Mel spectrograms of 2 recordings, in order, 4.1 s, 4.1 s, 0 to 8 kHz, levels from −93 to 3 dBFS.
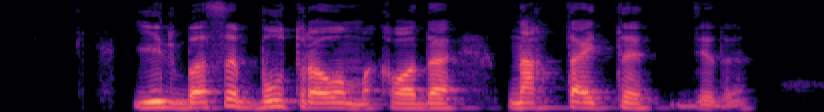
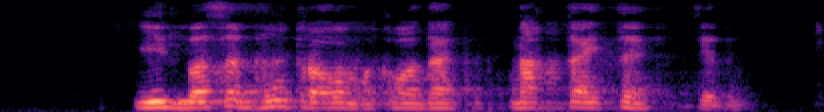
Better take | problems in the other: first | noise reduction (neural mask model DeepFilterNet 3)

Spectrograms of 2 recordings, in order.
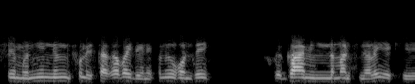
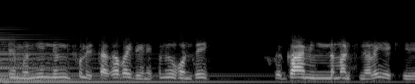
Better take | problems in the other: first | background sound (Acoustic guitar / Strum); 13 dB below the speech

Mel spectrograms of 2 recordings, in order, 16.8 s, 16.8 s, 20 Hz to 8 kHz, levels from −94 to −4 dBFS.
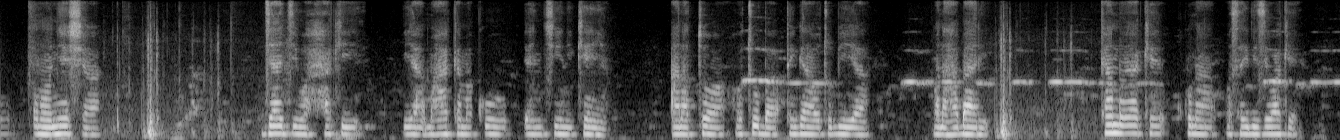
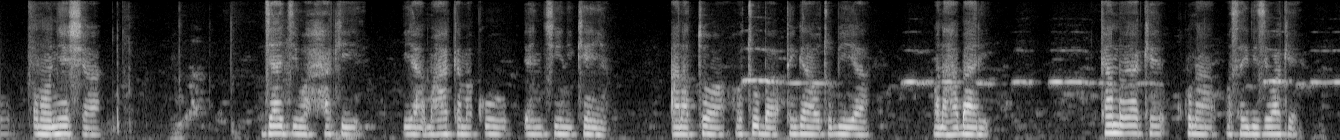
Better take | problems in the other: second | background sound (Car); 10 dB below the speech

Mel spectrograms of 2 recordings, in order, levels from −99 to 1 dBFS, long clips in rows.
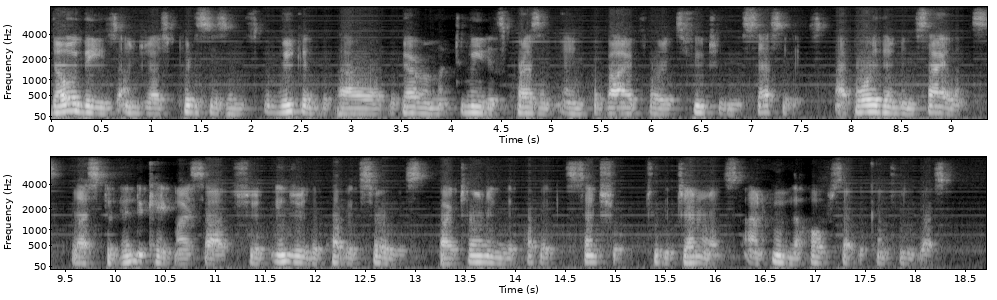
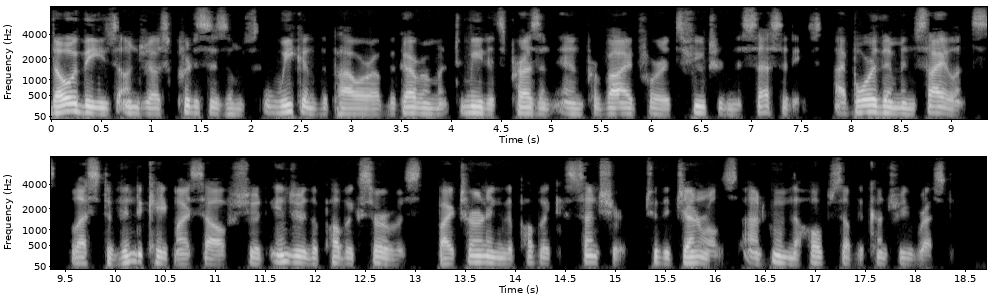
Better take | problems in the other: second | noise reduction (neural separator model SepFormer DNS4)

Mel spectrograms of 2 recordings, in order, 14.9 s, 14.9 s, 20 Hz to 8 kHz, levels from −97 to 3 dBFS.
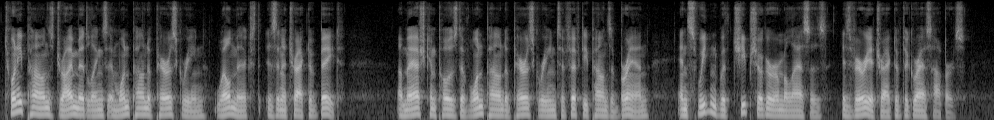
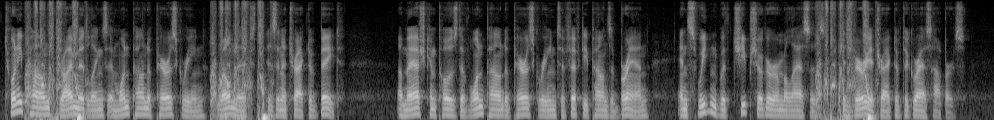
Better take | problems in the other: first | background sound (Zipper (clothing)); 1 dB above the speech

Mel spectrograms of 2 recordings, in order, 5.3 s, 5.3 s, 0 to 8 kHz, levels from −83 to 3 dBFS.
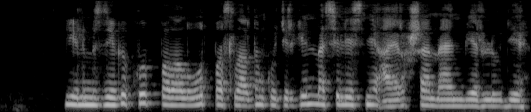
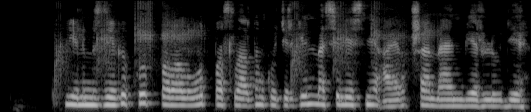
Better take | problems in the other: first | noise reduction (neural mask model RNNoise)

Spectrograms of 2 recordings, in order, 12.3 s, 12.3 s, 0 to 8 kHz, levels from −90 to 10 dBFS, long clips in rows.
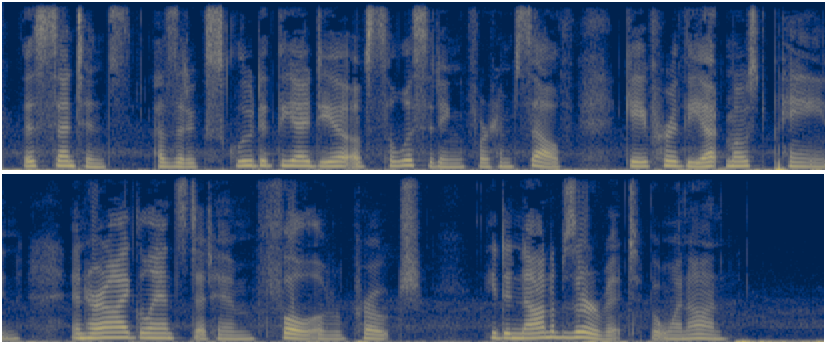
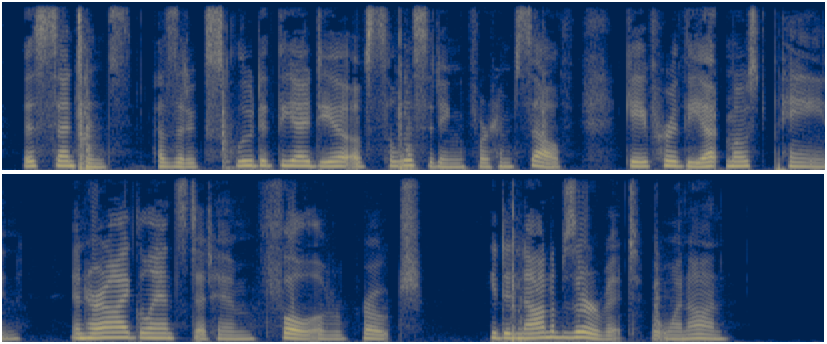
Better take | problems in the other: first | noise reduction (neural mask model RNNoise)

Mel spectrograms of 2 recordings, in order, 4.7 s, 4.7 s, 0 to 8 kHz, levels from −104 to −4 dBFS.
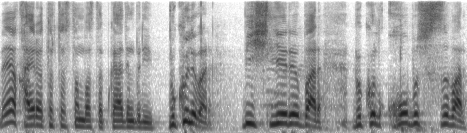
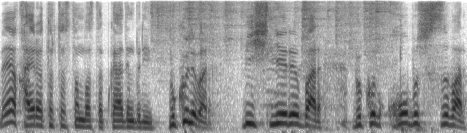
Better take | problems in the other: first | background sound (Cutlery, silverware); 17 dB below the speech

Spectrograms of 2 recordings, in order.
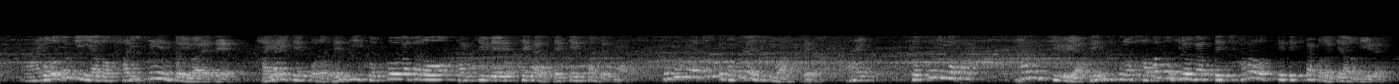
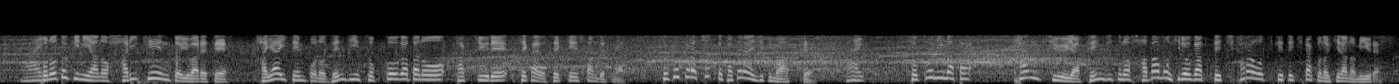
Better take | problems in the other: second | room echo; dies away in 0.7 s

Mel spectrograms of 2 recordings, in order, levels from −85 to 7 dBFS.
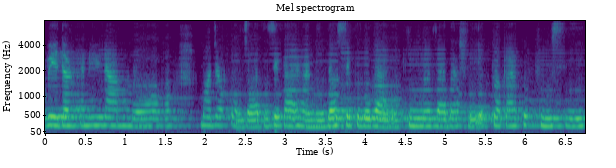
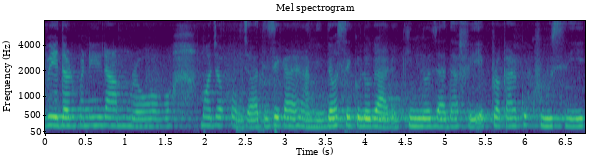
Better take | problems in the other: second | noise reduction (neural separator model SepFormer DNS4)

